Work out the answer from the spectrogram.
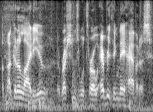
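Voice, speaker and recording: An actor playing a solemn, resolute middle-aged American colonel in a military game cutscene. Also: male voice, medium pitch, animated, fast talker, music in the background, close to an everyday voice. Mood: grave resolve. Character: grave, steadfast veteran American army colonel rallying troops. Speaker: army colonel.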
